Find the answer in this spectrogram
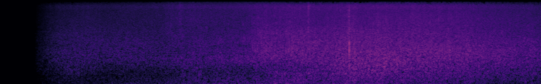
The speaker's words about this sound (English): Let's meditate now to Get Sleepy to the Sound of Rain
